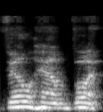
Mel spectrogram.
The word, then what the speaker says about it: Wilhelm Wundt: And if you want to say it correctly with a German accent, you'll say Wilhelm Wundt.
